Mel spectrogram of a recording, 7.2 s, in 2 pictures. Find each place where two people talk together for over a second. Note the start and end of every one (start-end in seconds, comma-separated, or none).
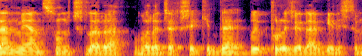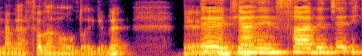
none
